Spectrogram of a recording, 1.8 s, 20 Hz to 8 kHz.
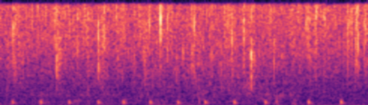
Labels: {"label": "biophony, pulse", "recorder": "SoundTrap 500"}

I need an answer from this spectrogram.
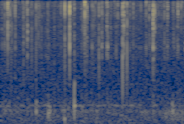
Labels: {"label": "ambient", "recorder": "HydroMoth"}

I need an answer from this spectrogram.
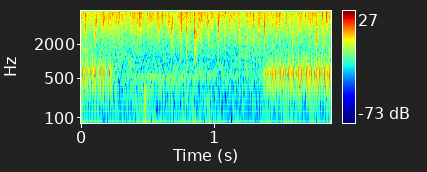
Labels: {"label": "biophony, croak", "recorder": "SoundTrap 500"}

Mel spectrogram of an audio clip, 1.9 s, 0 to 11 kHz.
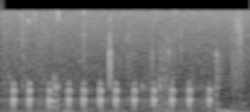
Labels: {"label": "biophony, knock", "recorder": "SoundTrap 300"}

